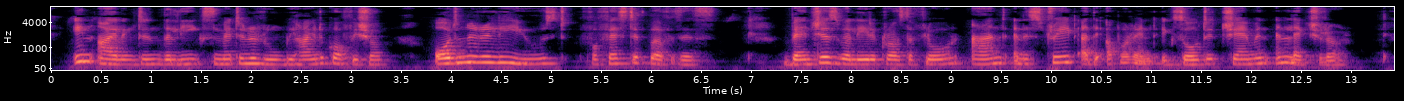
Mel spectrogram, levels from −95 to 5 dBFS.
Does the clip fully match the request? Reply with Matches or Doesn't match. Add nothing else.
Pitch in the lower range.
Doesn't match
